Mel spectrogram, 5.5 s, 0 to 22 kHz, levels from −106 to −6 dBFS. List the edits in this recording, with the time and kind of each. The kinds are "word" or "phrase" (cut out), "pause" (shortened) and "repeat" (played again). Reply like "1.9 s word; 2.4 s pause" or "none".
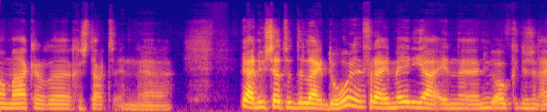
2.3 s pause; 3.6 s phrase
